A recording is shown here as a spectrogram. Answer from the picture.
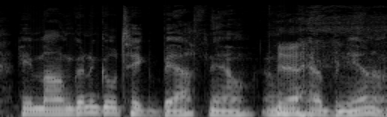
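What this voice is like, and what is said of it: Child-like American accent. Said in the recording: “I used to have the American accent... Like fully down.”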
